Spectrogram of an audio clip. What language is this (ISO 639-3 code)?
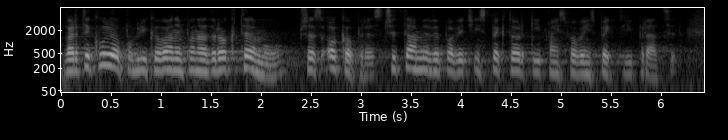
pol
